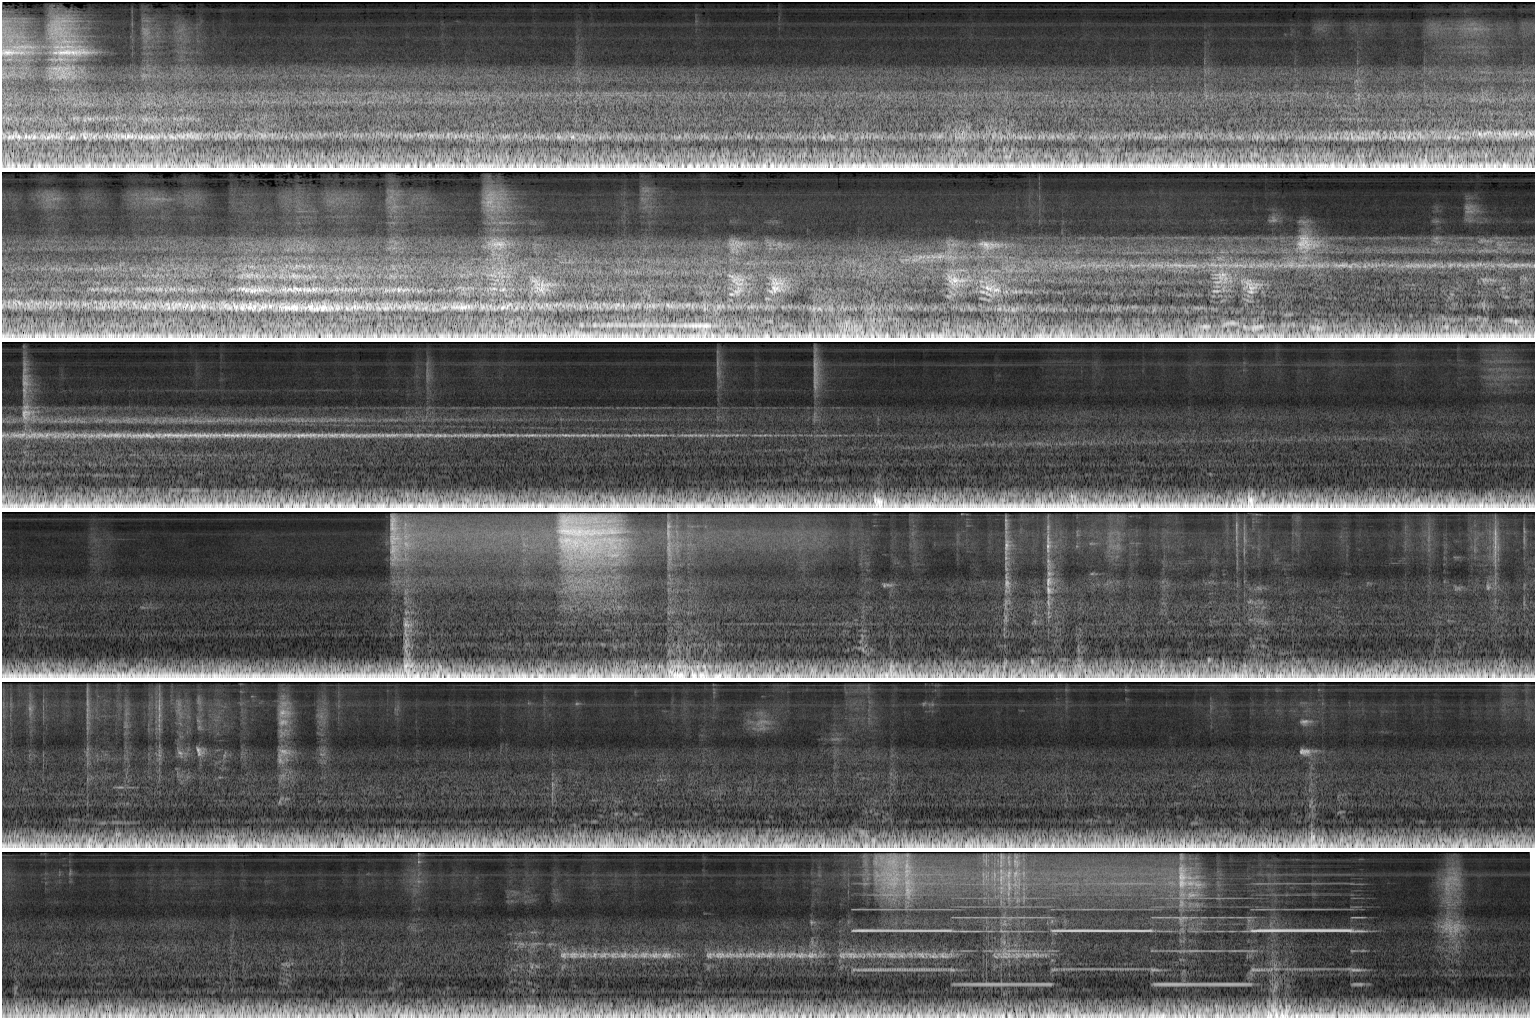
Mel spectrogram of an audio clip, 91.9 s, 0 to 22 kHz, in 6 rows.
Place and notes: Nangang, Taipei - Blue Line (Taipei Metro)
from Nangang Exhibition Center station to Yongchun, Binaural recordings, Sony PCM D50 + Soundman OKM II
Taipei City, Taiwan, 31 October, 17:16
